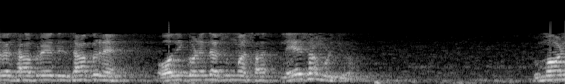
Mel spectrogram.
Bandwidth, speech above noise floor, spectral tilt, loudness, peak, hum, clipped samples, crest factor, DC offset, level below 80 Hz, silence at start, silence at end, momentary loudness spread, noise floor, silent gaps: 6.6 kHz; 25 dB; -8 dB/octave; -17 LUFS; 0 dBFS; none; under 0.1%; 18 dB; under 0.1%; -44 dBFS; 0 s; 0 s; 16 LU; -41 dBFS; none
